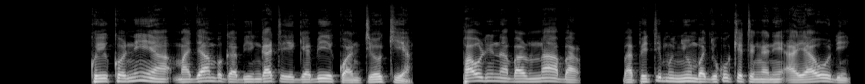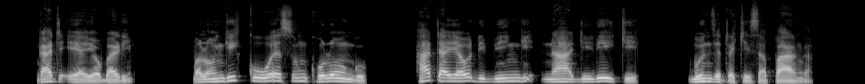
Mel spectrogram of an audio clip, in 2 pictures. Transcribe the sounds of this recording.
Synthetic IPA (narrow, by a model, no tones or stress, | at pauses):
kuikɔniamaɟambuɡabiːŋɡatiɛɡabiːkwaːntiɔkia̰ | paulinabalunaba | bapitimuɲumbaɟukukɛtɛŋɡaniʔajaudi | ŋɡatiʔɛjajɔbalḭ | balɔŋɡikuwɛsuŋ̩kulɔŋɡu | hataːjaudibiŋɡinaːɡiliki | buɲd͡ʒɛtakisa̰paŋɡa̰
